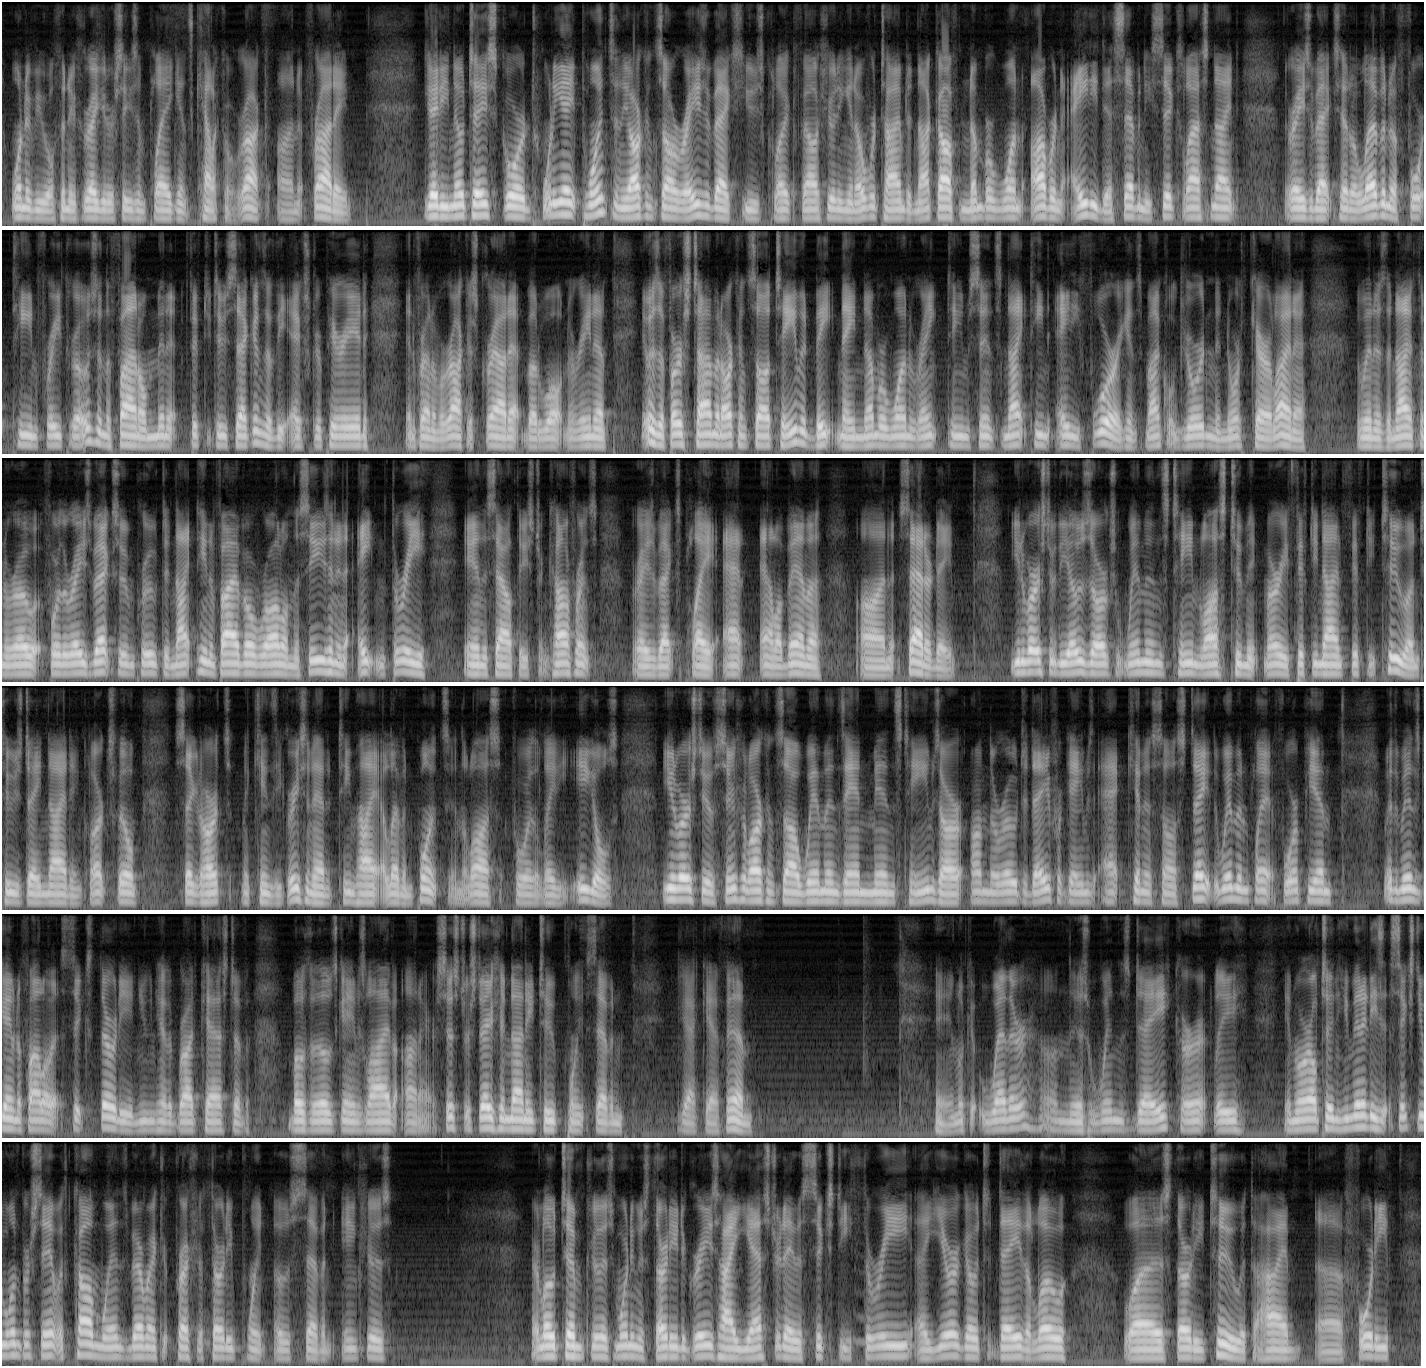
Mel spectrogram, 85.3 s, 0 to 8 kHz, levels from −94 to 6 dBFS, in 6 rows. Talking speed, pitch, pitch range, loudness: 190 wpm, 120 Hz, 110-130 Hz, -17 LUFS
